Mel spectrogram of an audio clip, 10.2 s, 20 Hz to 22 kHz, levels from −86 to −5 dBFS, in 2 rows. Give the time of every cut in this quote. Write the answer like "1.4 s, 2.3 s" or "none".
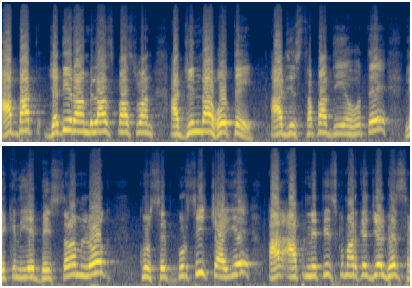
3.2 s, 8.3 s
